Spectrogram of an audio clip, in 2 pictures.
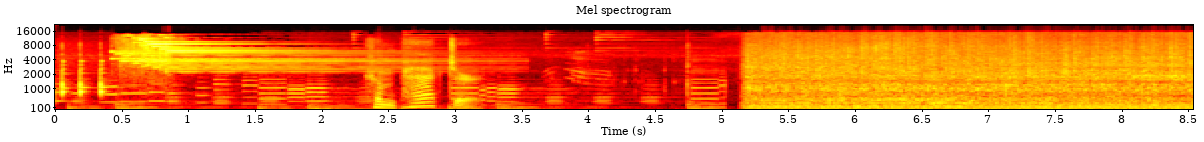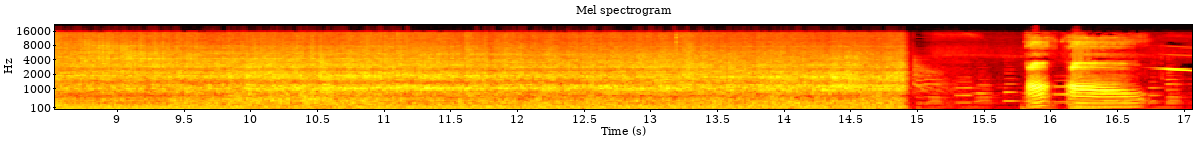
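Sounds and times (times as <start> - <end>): diesel engine running: 5.2 - 15.0.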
